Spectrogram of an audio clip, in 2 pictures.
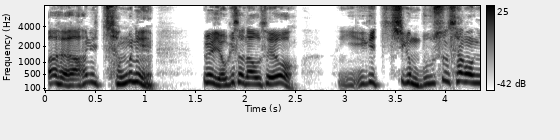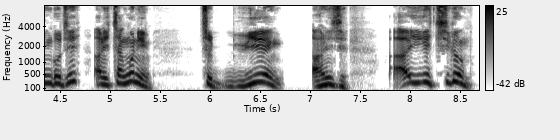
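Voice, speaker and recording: A man's voice: fairly high pitch, animated, normal speed, no echo, clean studio sound, close to an everyday voice. A man voicing a spiteful, scheming middle-aged son-in-law who mocks his sick mother-in-law. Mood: flustered. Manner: contemptuous, then flustered and pleading.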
